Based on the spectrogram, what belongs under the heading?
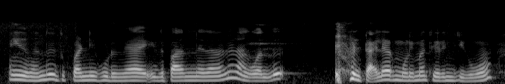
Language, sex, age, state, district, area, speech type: Tamil, female, 60+, Tamil Nadu, Krishnagiri, rural, spontaneous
